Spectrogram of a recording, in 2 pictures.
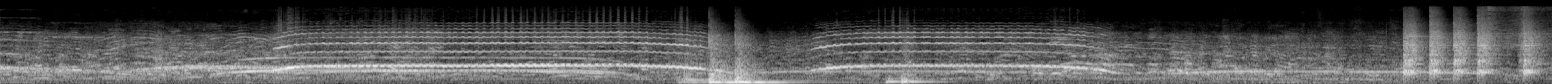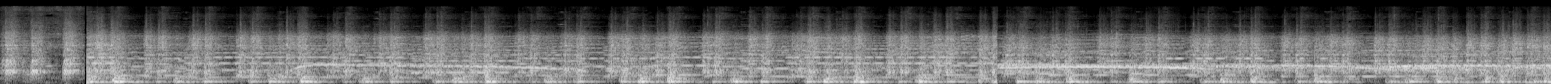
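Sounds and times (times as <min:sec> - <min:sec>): drumming: 0:06.7 - 0:10.0, 0:14.0 - 0:31.0
bells and cymbals clanging: 0:13.3 - 0:31.0.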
